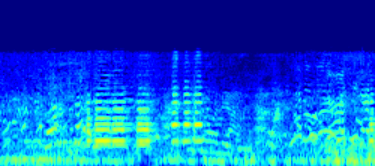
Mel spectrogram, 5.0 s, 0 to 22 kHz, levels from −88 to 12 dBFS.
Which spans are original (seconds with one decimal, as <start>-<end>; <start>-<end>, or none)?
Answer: 0.0-1.8; 2.7-3.2; 3.8-5.0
